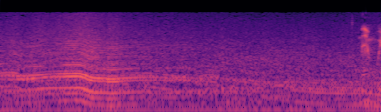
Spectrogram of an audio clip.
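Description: Dirt touring race cars run a qualifying lap in a racing game, an engine droning and rising then settling into a steady hum, with talk faintly present.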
